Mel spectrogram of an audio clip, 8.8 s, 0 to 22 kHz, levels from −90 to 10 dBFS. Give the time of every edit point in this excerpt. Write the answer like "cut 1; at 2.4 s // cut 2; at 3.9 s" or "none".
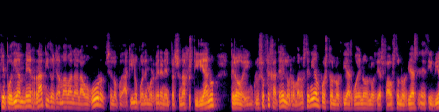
cut 1; at 3.8 s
